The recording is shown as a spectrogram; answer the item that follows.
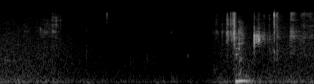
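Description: Someone taking a sip of a drink: after a quiet stretch, a brief wet slurping and swallowing sound rises near the end.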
